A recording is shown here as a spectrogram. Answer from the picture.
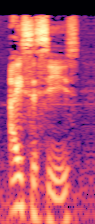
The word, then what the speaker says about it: ISIS: As many of you know, the Islamic State in Iraq and Syria, pronounced ISIS, has reportedly raised, quote, hundreds of millions of dollars, end quote.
